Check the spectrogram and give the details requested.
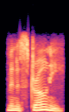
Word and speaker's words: minestrone: Oh yeah, they seem to have a pronunciation thing. Here, I'll mute the game again just to listen to this one. Minestrone.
